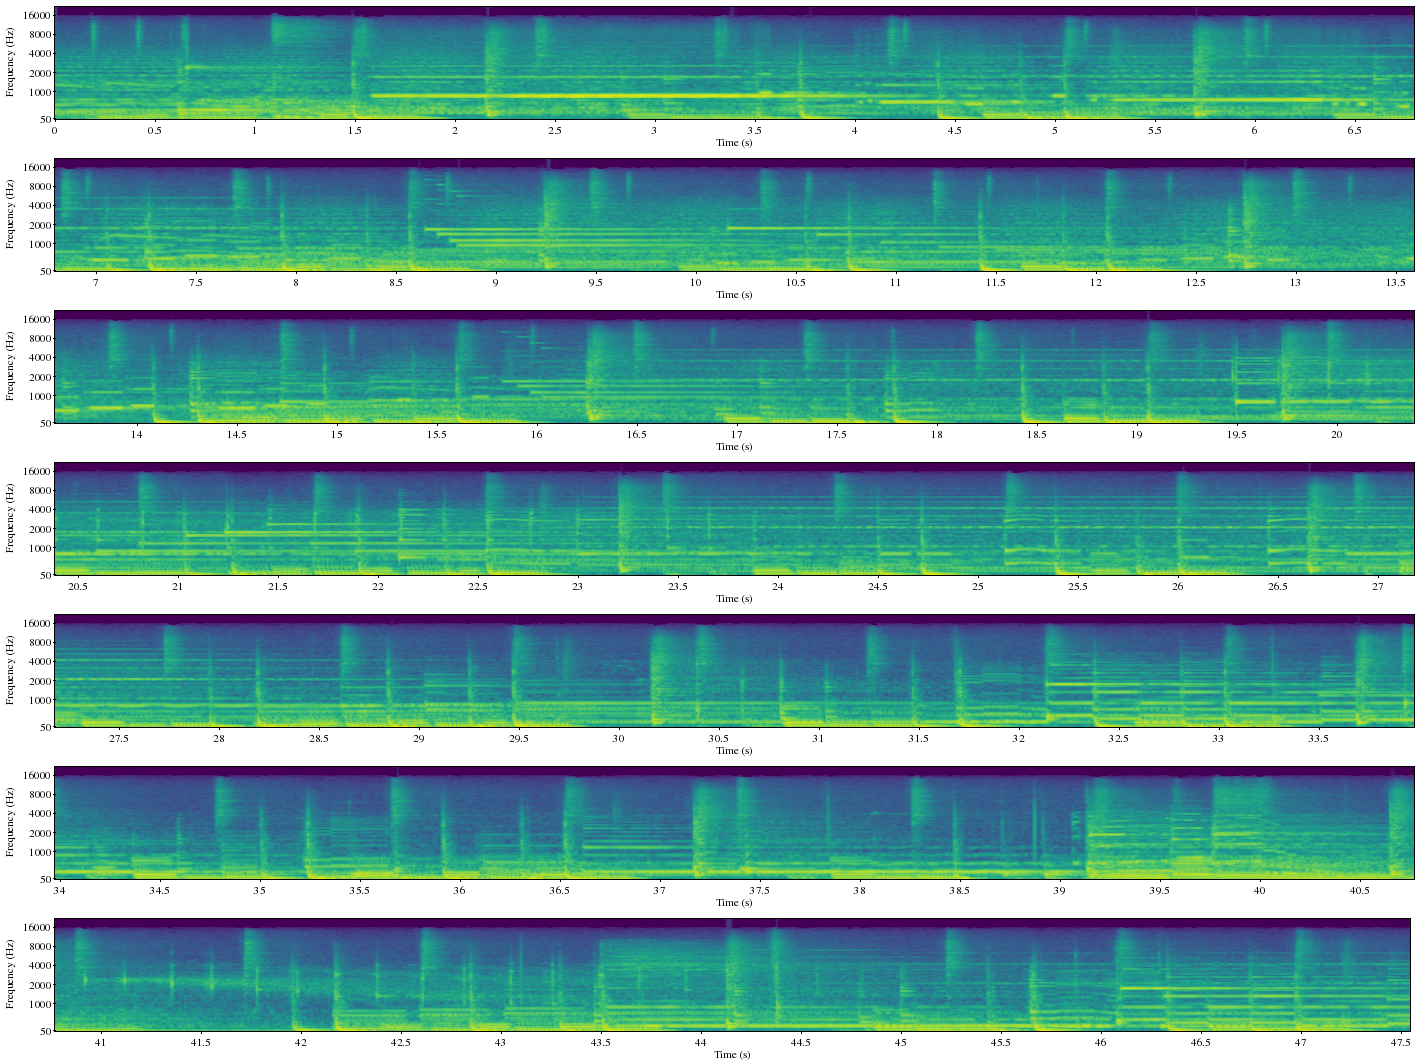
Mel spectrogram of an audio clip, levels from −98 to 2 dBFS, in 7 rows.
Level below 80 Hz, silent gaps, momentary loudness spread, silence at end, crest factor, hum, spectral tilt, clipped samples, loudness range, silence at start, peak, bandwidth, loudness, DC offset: -16 dBFS; none; 6 LU; 0 s; 10 dB; none; -6 dB/octave; under 0.1%; 5 LU; 0 s; 0 dBFS; 14 kHz; -12 LUFS; under 0.1%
